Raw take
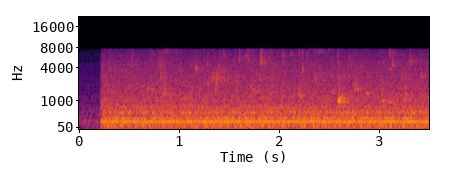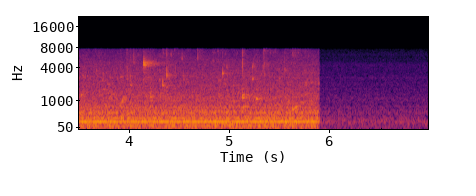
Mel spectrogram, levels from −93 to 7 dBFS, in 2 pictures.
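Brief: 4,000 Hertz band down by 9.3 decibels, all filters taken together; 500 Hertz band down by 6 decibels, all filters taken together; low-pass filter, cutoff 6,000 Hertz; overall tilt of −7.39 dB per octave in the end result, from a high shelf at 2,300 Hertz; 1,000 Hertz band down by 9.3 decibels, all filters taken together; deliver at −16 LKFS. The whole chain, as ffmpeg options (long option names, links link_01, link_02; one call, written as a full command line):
ffmpeg -i in.wav -af "lowpass=6000,equalizer=frequency=500:width_type=o:gain=-4.5,equalizer=frequency=1000:width_type=o:gain=-9,highshelf=frequency=2300:gain=-7,equalizer=frequency=4000:width_type=o:gain=-4,volume=7dB" out.wav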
